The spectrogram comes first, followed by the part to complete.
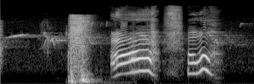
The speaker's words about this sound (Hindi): मैंने सोचा air gun है तो एयर ही निकलेगी ना। मेरी गन मुझे ही मार दी।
